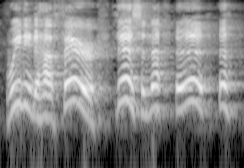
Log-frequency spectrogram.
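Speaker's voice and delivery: high, stretched-out mocking impression, laughing at the end; imitating Mad Maxine. Mocking a congresswoman's speech to his audience, high and drawn out. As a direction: drag the words out high, then crack up laughing. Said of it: "when you hear Mad Maxine talk like that".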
